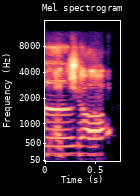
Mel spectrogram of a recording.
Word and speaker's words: achar: I guess the word achar, the word achar for pickle, is in Afrikaans. They pronounce it acha because they don't pronounce the R, acha, achar.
